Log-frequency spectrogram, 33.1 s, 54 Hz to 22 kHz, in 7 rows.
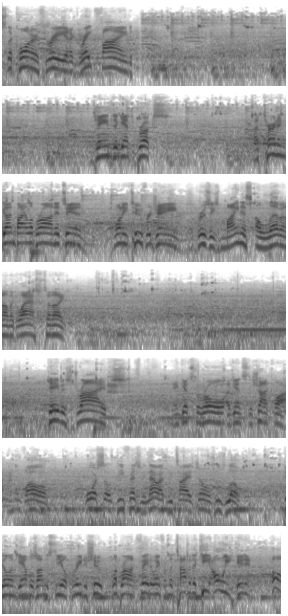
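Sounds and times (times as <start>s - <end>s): arena music: 0.0s - 33.0s.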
